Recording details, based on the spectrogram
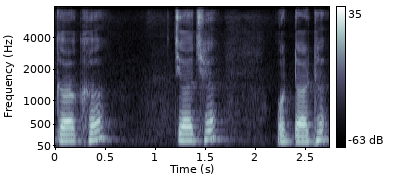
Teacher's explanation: ये सारे नीचे तक ये हमारे होते हैं अघोष ठीक है इनमें कंपन नहीं होती है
